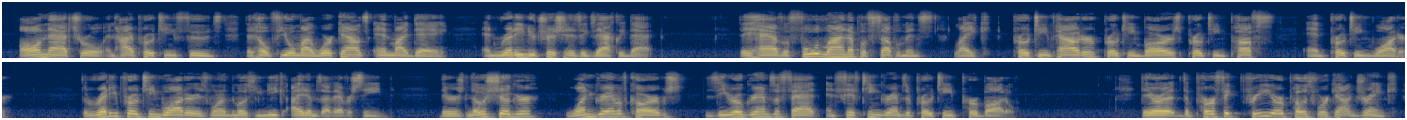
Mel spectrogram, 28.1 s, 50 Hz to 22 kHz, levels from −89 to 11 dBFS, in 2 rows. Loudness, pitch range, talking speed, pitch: -19 LUFS, 135-165 Hz, 170 wpm, 145 Hz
